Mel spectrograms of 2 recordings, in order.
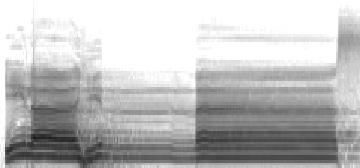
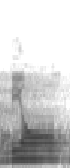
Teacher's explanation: Nah ini dengungnya dengung tipis, jadi jangan diangkat pangkal lidahnya, miong, nggak boleh.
